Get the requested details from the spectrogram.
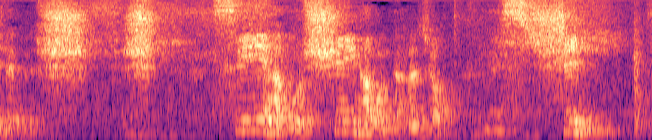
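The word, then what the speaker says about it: שׁ: 시옷 발음이죠. sin. 그 다음에 점을 오른쪽으로 옮기면요. shin이 됩니다. C하고 she하고는 다르죠. shin.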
